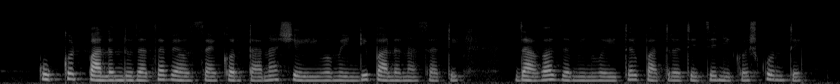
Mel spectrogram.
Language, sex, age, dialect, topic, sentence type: Marathi, female, 25-30, Northern Konkan, agriculture, question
